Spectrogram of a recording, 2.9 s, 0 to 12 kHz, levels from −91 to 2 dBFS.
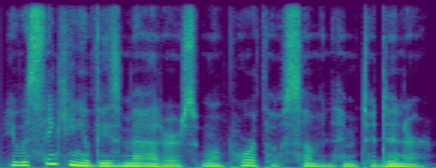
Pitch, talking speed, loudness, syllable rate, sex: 170 Hz, 245 wpm, -16 LUFS, 6.8 syllables/s, female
